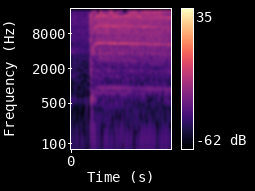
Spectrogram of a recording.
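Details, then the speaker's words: Fox body EFI Mustang after a fuel pump wiring upgrade with the in-tank hanger mod, key cycled: a relay click, then a steady high whir for about a second before it clicks off. Normal pump prime. "a beautiful sound pull it off cycle it again you'll hear this relay click"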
